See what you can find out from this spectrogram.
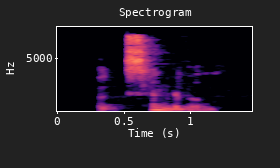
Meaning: Capable of being inflamed or kindled; combustible; inflammable
- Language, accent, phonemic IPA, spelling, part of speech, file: English, Southern England, /əkˈsɛndɪbəl/, accendible, adjective, LL-Q1860 (eng)-accendible.wav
